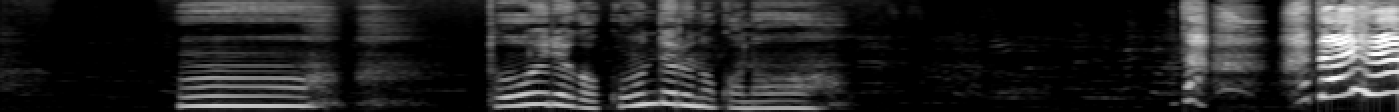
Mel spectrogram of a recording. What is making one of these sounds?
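A second young woman answers in a high, lively voice.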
